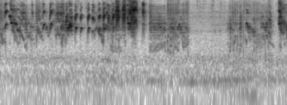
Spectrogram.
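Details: Budgerigars in a colony give a loud run of sharp squeaky chirps, then the chatter drops to a softer background before a final burst.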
